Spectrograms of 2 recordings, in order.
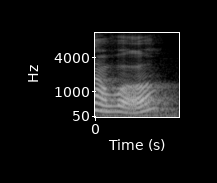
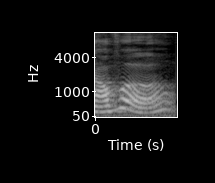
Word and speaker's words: hour: In both the words we have H at the beginning, but in hour we used an because H is silent, but in the second part, a half, H is pronounced as consonant.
